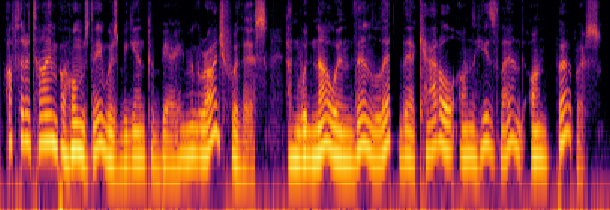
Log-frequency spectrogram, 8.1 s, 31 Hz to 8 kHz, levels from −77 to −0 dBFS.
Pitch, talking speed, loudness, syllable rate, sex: 135 Hz, 190 wpm, -16 LUFS, 4.6 syllables/s, male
